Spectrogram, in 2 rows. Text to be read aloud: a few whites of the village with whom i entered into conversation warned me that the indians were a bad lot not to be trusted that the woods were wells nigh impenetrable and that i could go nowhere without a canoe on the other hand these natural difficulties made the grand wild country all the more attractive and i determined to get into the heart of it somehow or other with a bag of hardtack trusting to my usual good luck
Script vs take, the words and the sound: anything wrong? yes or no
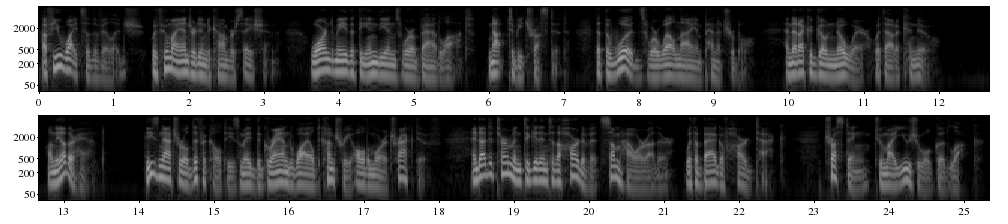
yes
